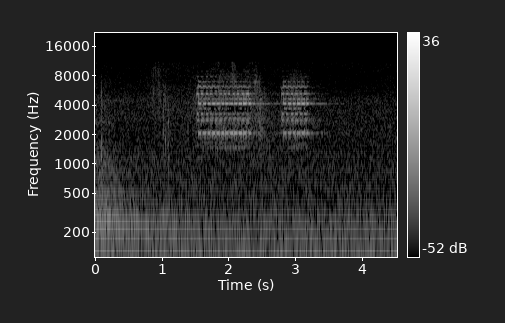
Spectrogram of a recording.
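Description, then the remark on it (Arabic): A telephone rings in two short electronic bursts separated by a brief pause, the trilling tone sitting clearly above a steady low background hum, with no one speaking. “كيف سكت التليفون؟”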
